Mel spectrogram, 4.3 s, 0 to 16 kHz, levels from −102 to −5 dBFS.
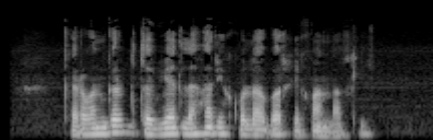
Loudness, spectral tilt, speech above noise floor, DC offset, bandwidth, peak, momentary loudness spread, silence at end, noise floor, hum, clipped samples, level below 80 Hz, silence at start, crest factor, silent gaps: -34 LUFS; -6.5 dB/octave; 40 dB; under 0.1%; 8.8 kHz; -16 dBFS; 12 LU; 0.65 s; -74 dBFS; none; under 0.1%; -58 dBFS; 0.7 s; 20 dB; none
